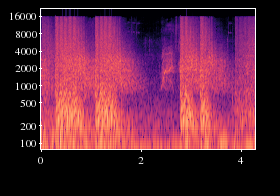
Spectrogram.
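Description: Bursts of rifle gunfire in Left 4 Dead 2, two to three loud rapid volleys separated by brief pauses, with a short metallic clink between them.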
